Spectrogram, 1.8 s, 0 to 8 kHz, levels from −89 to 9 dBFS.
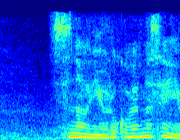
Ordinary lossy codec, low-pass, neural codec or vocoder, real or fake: AAC, 32 kbps; 7.2 kHz; none; real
